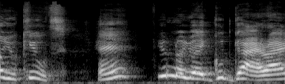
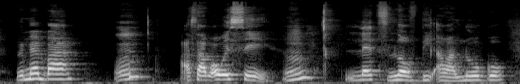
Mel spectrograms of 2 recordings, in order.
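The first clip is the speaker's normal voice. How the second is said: ordinary talk, nothing marked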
